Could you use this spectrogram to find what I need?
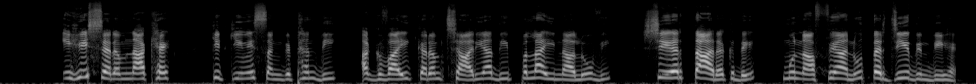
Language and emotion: Punjabi, disgusted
